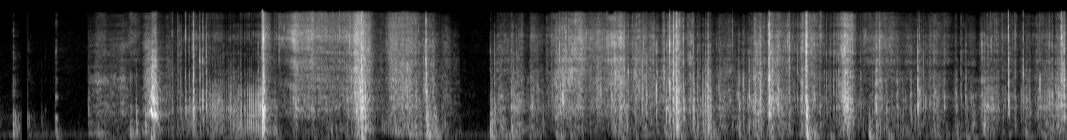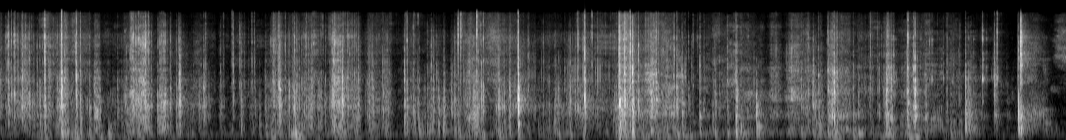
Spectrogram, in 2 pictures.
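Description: Clear plastic blister pack and cardboard backing card of a diecast toy car being torn open by hand: crackling, crinkling plastic and tearing card, with a brief pause about three and a half seconds in.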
